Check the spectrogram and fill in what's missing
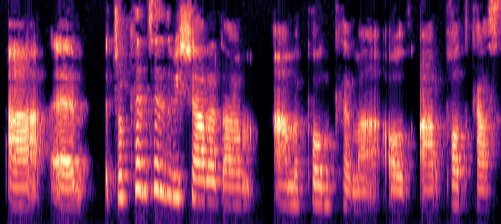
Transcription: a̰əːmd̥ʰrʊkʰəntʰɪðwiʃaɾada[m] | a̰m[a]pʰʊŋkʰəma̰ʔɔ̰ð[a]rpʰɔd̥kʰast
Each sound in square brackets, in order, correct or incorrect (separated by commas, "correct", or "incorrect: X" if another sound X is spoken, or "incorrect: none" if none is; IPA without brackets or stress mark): correct, incorrect: ə, correct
